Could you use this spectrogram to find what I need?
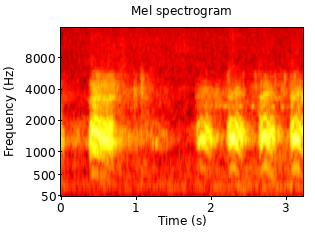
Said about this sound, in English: I have a pair of crows nesting in my backyard in Lakeside.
